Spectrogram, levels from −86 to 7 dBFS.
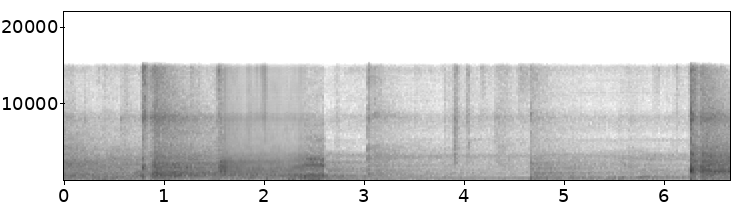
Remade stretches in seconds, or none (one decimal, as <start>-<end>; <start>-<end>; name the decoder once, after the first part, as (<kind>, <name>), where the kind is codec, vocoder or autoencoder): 1.6-2.4 (vocoder, Vocos)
